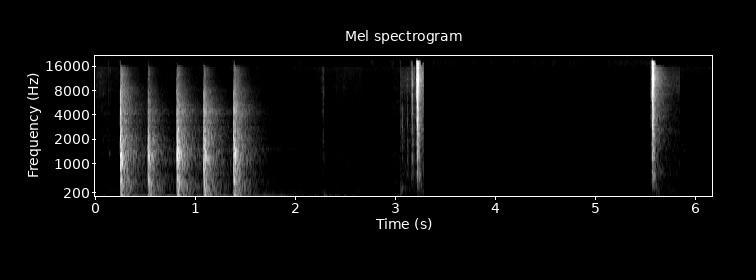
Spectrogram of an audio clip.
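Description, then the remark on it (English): Five quick, sharp knocks on a door in a fast run, then a pause and one more knock, followed after a longer silence by a final single knock. Fairly loud, with no talking. “No one was at the door.”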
